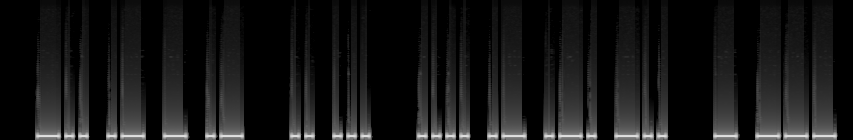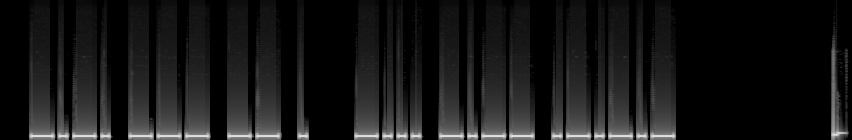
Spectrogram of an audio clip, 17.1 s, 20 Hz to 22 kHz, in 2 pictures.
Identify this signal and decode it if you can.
Morse code, heard as a keyed tone, about 17 wpm, 700 Hz. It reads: DATA IS HARD TO COME BY.
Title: Sentences from Top 1000 Words - Review Part 3 - 17wpm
